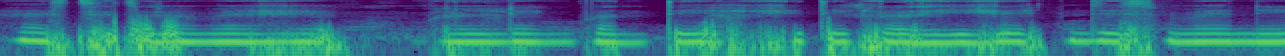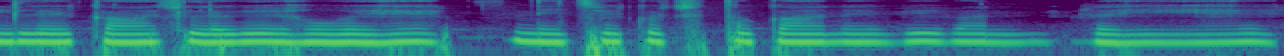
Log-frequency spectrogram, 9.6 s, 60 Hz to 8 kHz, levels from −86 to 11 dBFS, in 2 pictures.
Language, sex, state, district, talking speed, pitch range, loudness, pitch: Hindi, female, Maharashtra, Nagpur, 145 wpm, 205-215 Hz, -20 LUFS, 210 Hz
